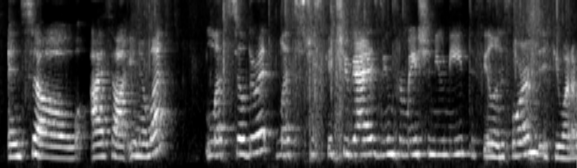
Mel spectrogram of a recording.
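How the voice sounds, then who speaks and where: A woman from Michigan chatting casually to viewers while unboxing and reviewing a leather tote at home. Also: on the high side. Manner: chatty, talks to viewers while handling the bag. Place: home room. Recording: echoey room with faint noise.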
